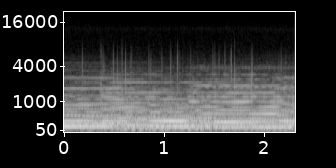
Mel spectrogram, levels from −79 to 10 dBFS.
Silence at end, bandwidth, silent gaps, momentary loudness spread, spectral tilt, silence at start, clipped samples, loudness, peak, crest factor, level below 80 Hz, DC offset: 0 s; 6 kHz; none; 2 LU; -9.5 dB/octave; 0 s; under 0.1%; -12 LUFS; -2 dBFS; 8 dB; -30 dBFS; 0.2%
